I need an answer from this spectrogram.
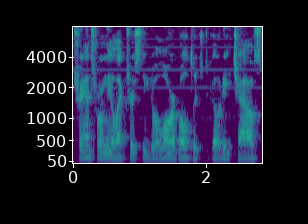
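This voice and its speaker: Breathiness is somewhat present in a man's voice. He talks at a very fast pace. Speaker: electric cooperative industry advocate. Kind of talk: conference keynote speech.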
